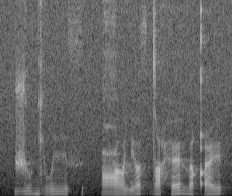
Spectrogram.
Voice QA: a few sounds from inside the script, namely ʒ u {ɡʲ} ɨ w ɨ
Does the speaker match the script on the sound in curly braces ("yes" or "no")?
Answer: yes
